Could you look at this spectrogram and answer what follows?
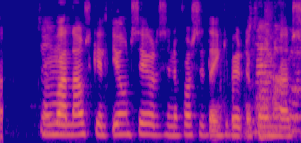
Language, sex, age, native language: Icelandic, female, 14, Icelandic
